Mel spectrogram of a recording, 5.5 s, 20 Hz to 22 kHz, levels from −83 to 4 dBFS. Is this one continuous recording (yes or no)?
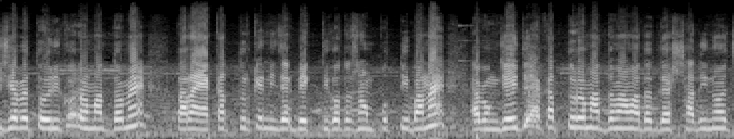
yes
